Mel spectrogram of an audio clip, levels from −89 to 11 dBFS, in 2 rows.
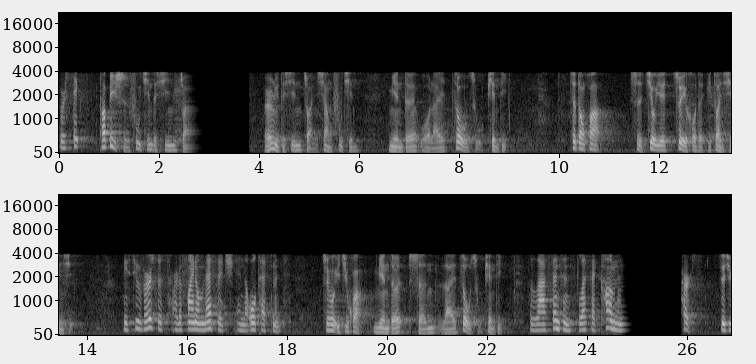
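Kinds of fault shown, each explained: Long network dropout: At 2.54 to 3.82 s and again at 24.69 to 25.91 s, roughly 1.2 s of sound just goes missing, likely a stall in the network feed. The last sound gets stretched into a brief fading buzz, then about a second of silence, and the audio resumes further along.
Repeated packet loss (robotic sound): From 24.14 to 24.63 s there are five short holes, the longest 39 ms. Each one is patched by stretching the preceding sound, so about a quarter of that half-second is filler, giving a choppy stutter with pieces missing right before the second dropout.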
